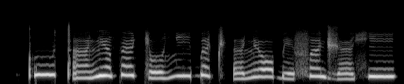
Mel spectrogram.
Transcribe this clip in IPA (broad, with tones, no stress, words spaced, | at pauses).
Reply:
kʼu˥ tʼɐ̃˩ lʲɐ̃˥pœ˥co˩ ʎi˥ɓə˥ t͡ʃʼə˩ lʲɔ˥ɓɪ˩ fɐ̃˥d͡ʒœ˩çĩ˥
